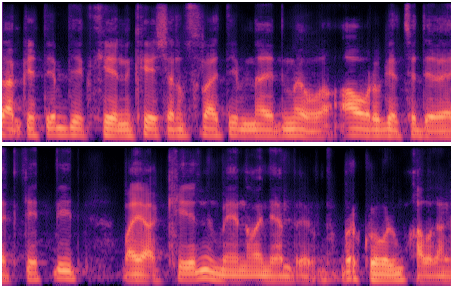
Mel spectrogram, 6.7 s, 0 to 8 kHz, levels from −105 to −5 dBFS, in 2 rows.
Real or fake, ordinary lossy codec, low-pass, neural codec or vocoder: fake; none; none; codec, 16 kHz, 4 kbps, X-Codec, HuBERT features, trained on general audio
